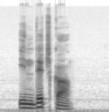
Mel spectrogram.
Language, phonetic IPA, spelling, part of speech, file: Polish, [ĩnˈdɨt͡ʃka], indyczka, noun, Pl-indyczka.ogg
